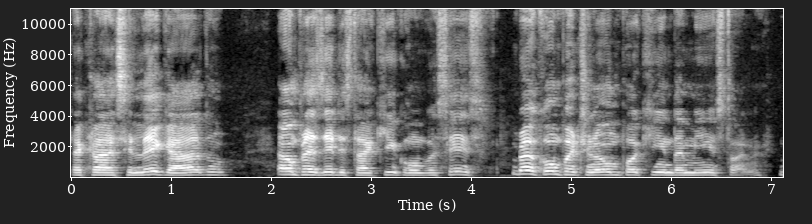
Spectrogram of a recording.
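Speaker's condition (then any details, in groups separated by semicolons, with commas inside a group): Amyotrophic lateral sclerosis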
